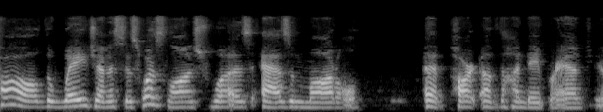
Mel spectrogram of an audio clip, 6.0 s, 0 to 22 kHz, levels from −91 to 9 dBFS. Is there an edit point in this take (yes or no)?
no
